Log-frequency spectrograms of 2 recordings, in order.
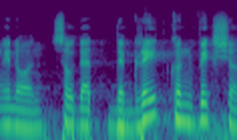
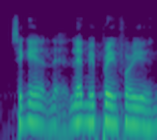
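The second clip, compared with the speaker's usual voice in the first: ordinary talk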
